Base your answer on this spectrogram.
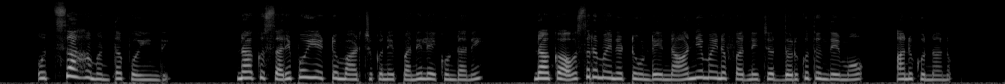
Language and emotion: Telugu, sad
